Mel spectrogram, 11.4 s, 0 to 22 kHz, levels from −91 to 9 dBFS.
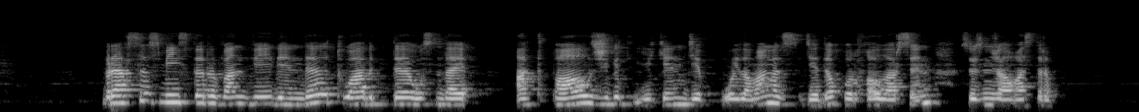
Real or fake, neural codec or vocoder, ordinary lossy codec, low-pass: real; none; none; none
